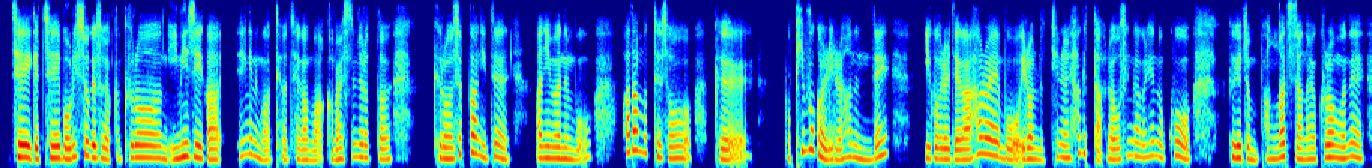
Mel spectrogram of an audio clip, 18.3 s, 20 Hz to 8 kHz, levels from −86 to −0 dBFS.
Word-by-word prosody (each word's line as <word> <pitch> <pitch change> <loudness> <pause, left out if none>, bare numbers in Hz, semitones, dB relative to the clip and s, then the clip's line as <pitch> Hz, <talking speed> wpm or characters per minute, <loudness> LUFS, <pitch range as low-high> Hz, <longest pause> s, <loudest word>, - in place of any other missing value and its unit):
제 225 -2 +8
이게 190 -2 +4
제 210 +2 +4
머릿속에서 215 +1 +2
약간 180 +1 -4
그런 215 -2 +2
이미지가 200 -2 +2 0.2
생기는 250 -2 -5
것 170 0 -5
같아요. 180 - -7
제가 180 0 -3
뭐 170 -1 -4
아까 180 - -6
말씀드렸던 195 0 -3 0.5
그런 200 -2 +1
습관이든 235 - 0 0.4
아니면은 200 -3 +2
뭐 190 +6 -7 0.4
하다못해서 255 -10 0 0.3
그 185 +5 -1 0.7
피부 340 +2 +1
관리를 185 - +1
하는데 215 +3 -2 0.5
이거를 195 -2 +1
내가 180 +1 +3
'하루에 275 +1 +3
뭐 195 -4 0
이런 190 0 +2
루틴을 210 +5 -5
하겠다.'라고 210 -9 -3
생각을 235 -1 -6
해 250 - -5
놓고 230 0 -2 0.5
그게 210 -2 +5
좀 185 -4 -4
망가지잖아요. 190 -1 0
그러면은 220 +1 +1
210 Hz, 320 characters per minute, -19 LUFS, 190-230 Hz, 0.7 s, 제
